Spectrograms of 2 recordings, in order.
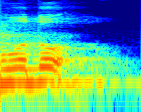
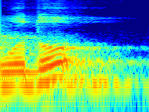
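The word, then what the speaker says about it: وُضوء: terdapat air untuk wudu ya jadi membacanya Wadu beda dengan wudu membaca dengan damah wwya dengan damah wudu itu maknanya adalah perbuatan atau berwudu tapi kalau membaca wauya dengan fathah baris depan Wadu maka itu artinya bejana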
